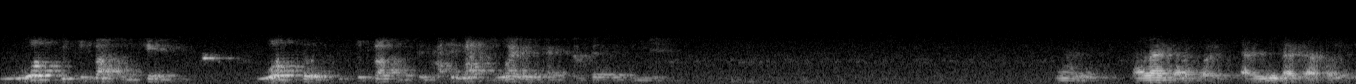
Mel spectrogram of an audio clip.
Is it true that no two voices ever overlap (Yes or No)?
Yes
